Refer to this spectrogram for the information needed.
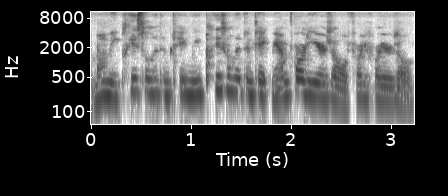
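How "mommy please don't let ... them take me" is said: mock frantic, high, panicked, breakdown-level pleading tone. Retelling being strapped to a gurney and screaming to their mom, imitating panicked screaming. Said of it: "I'm screaming to my mom like".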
